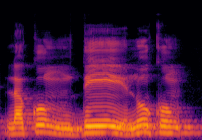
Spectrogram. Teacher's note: بعد میم اور با کے علاوہ دال آ رہا ہے، لہذا میم ساکن کی آواز کو ظاہر کر کے بغیر غنہ اور بغیر اخفا کے جلد پڑھیں گے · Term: اظہار شفوی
